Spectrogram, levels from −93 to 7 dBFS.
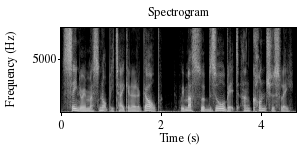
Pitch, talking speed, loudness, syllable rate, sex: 130 Hz, 165 wpm, -19 LUFS, 4.8 syllables/s, male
